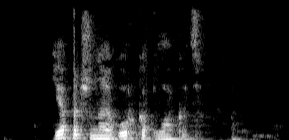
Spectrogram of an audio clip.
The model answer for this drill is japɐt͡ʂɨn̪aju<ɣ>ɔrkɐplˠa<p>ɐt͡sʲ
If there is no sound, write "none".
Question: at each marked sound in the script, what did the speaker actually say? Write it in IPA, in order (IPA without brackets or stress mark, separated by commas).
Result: ɣ, k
